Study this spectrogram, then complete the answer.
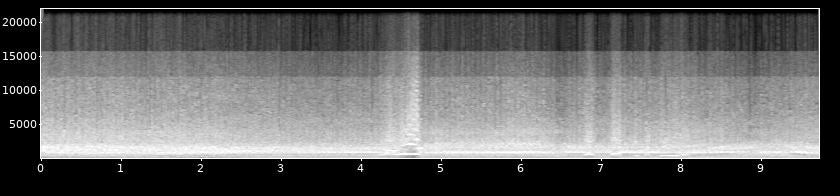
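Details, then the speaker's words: International 1586 diesel tractor after sitting about two years, steady even idle with a constant low drone, no knocks or misses, some background noise; owner says it sounds beautiful before shutting down; normal idle. "I am going to shut it down I want to let it run just a little bit though only because the man sounds beautiful beautiful"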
